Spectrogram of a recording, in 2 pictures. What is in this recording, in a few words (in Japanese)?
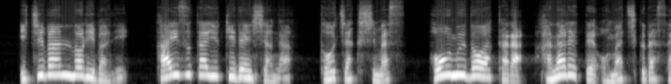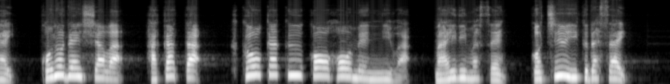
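接近-貝塚行（西鉄貝塚線最終接続）, 1番のりば放送; 福岡市地下鉄 空港線・箱崎線 中洲川端駅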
